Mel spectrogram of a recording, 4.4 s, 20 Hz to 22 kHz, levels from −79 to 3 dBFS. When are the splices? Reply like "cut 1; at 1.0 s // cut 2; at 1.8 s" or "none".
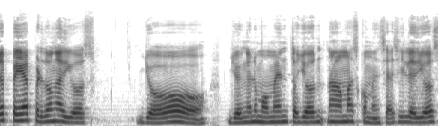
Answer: cut 1; at 2.2 s

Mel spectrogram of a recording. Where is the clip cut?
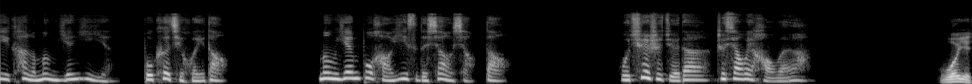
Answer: cut 1; at 6.1 s

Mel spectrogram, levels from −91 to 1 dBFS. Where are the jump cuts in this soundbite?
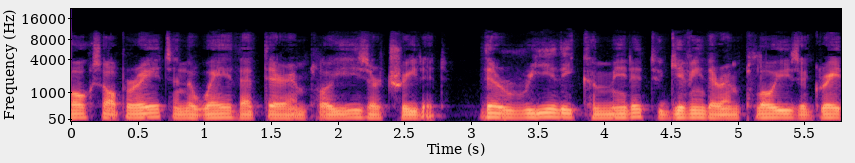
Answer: none

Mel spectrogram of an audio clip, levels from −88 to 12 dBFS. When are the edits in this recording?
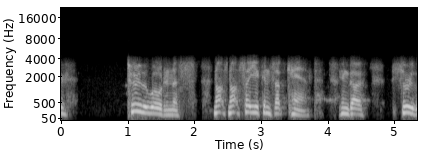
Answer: cut 1; at 2.5 s // cut 2; at 3.2 s // cut 3; at 4.2 s

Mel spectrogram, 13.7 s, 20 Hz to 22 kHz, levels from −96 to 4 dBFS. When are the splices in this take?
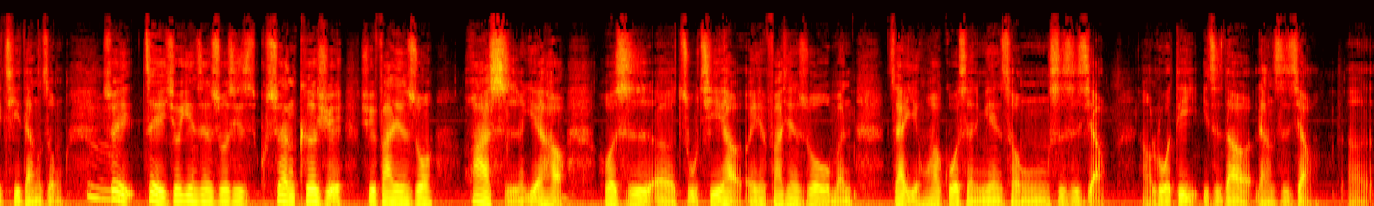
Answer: none

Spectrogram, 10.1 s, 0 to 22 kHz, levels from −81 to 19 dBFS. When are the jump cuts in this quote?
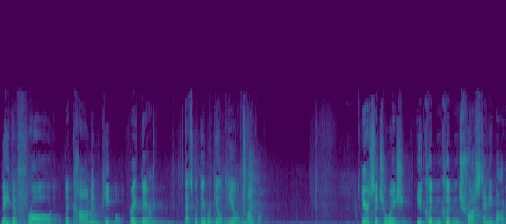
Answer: cut 1; at 1.2 s // cut 2; at 2.5 s // cut 3; at 4.8 s // cut 4; at 7.4 s // cut 5; at 8.2 s // cut 6; at 8.8 s

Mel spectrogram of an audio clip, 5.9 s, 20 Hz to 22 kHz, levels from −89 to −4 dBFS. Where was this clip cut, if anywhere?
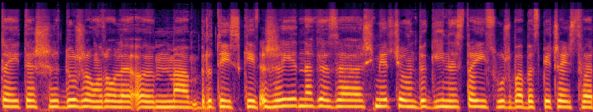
cut 1; at 2.6 s // cut 2; at 4.9 s

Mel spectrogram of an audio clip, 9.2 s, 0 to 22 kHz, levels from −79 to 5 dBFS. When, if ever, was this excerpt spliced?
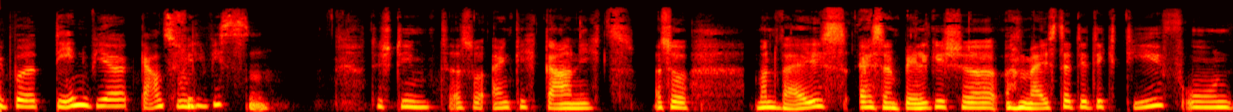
cut 1; at 5.6 s

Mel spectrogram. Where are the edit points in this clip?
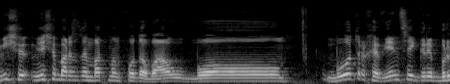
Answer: none

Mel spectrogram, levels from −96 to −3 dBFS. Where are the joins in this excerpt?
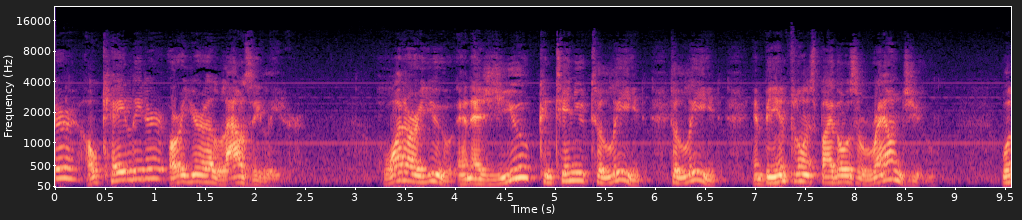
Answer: cut 1; at 6.2 s

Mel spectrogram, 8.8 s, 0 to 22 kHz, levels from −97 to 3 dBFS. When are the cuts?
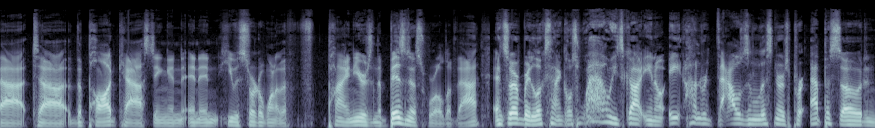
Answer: cut 1; at 4.9 s

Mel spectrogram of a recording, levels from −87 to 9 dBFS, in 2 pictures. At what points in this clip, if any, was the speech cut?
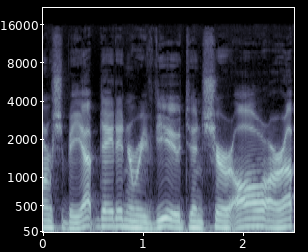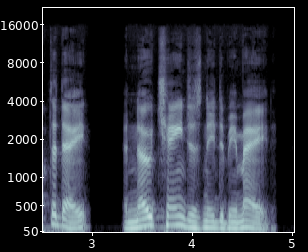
none

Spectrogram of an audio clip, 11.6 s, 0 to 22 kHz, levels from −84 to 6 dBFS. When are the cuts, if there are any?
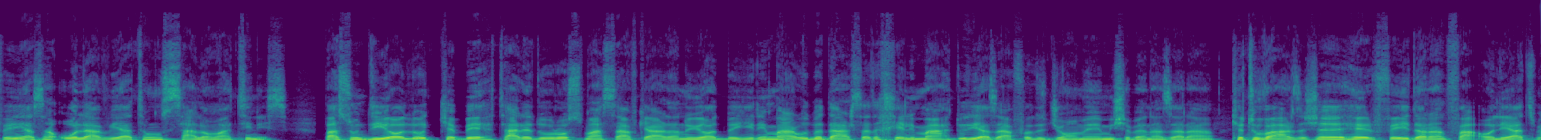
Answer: none

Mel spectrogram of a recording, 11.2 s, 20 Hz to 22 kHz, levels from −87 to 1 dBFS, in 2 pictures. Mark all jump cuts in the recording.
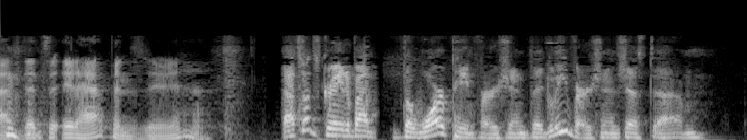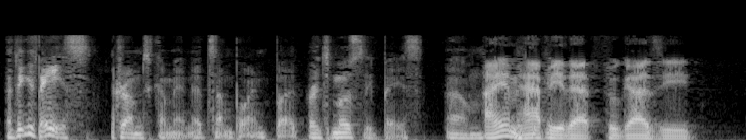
cut 1; at 2.8 s // cut 2; at 4.1 s // cut 3; at 4.6 s // cut 4; at 5.9 s // cut 5; at 6.5 s // cut 6; at 7.9 s

